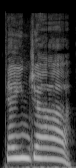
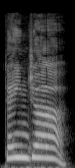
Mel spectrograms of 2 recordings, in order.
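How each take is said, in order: First: High, thin little shout that barely carries; a tiny high repeated warning; tiny shout again. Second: High, thin little shout that barely carries; shout, but small and weak; a tiny high call of danger. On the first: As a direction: call out once more, small and weak. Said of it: "He tried again". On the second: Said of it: "and shouted". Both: A narrator's reading.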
